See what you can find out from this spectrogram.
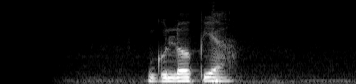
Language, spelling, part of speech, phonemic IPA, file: Assamese, গুলপীয়া, adjective, /ɡu.lɔ.piɑ/, As-গুলপীয়া.ogg
- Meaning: 1. pink 2. rosish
